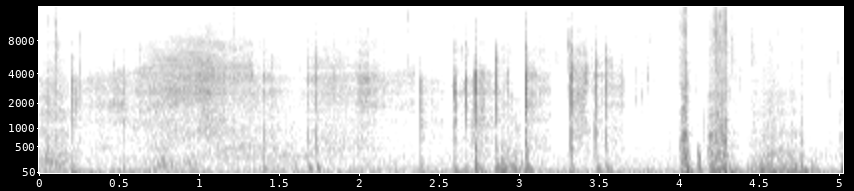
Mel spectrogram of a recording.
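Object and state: Plastic bubble mailer being crinkled.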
